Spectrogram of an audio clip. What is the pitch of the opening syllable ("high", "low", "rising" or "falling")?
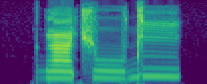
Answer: low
